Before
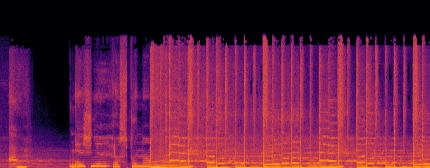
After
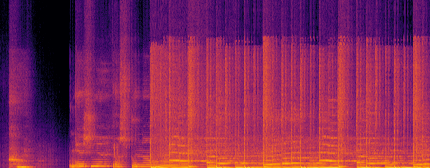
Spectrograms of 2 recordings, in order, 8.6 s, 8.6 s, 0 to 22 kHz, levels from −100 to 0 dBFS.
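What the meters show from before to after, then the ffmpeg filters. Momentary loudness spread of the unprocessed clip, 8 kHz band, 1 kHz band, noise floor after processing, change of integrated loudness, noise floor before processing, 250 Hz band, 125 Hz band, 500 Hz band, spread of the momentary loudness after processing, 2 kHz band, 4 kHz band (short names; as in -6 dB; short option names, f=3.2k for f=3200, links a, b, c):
8 LU, +2.5 dB, +3.0 dB, -55 dBFS, +3.0 dB, -46 dBFS, +1.5 dB, +2.5 dB, +3.5 dB, 10 LU, +2.5 dB, +2.5 dB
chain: -af "aeval=exprs='sgn(val(0))*max(abs(val(0))-0.00708,0)':c=same,aecho=1:1:67|134|201|268:0.531|0.175|0.0578|0.0191,volume=2dB"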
